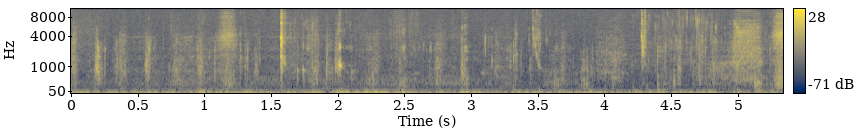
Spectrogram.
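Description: A person chewing a mouthful of crispy pork and rice close to the microphone, with many short, sharp crunches and mouth clicks scattered throughout.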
